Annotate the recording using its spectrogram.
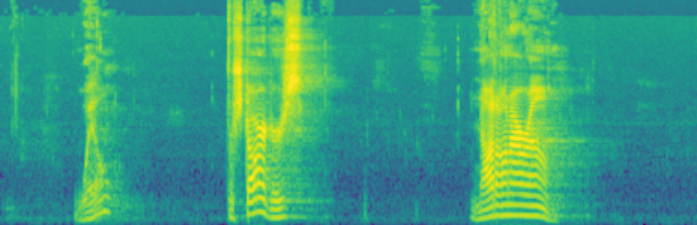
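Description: A middle-aged man speaks slowly and earnestly in short phrases through a headset microphone, with pauses between them.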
